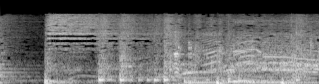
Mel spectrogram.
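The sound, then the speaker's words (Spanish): Applause starts suddenly and stays loud and dense to the end, a steady wash of clapping with voices mixed into the crowd noise. “Hasta ahí es suficiente para que podamos em, reconocértelo con este aplauso.”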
